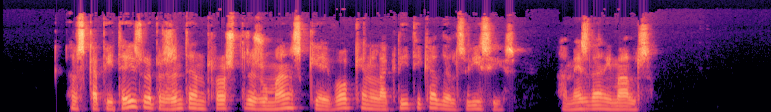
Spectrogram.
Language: Catalan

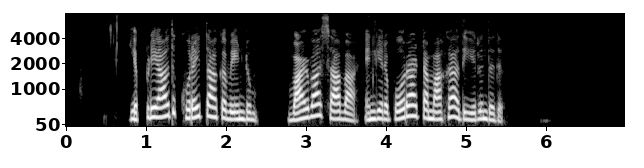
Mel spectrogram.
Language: Tamil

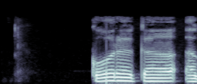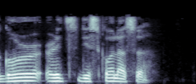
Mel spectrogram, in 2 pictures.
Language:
Kati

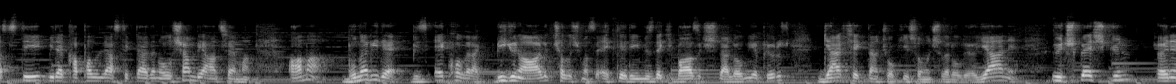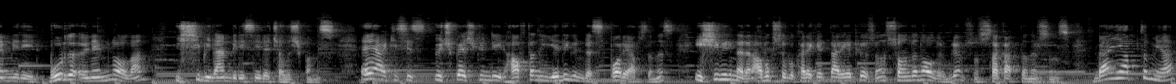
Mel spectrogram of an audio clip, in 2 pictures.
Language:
Turkish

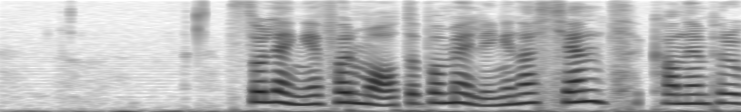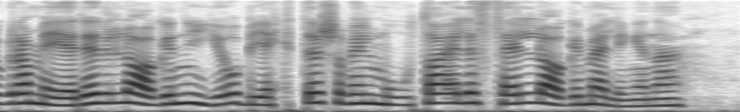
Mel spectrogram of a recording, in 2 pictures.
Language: Norwegian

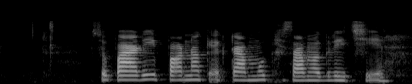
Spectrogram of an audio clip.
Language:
Maithili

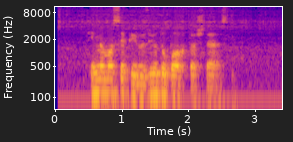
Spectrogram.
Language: Persian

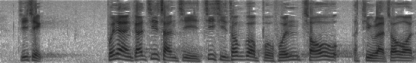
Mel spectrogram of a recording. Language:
Cantonese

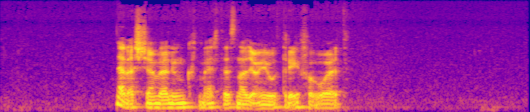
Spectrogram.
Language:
Hungarian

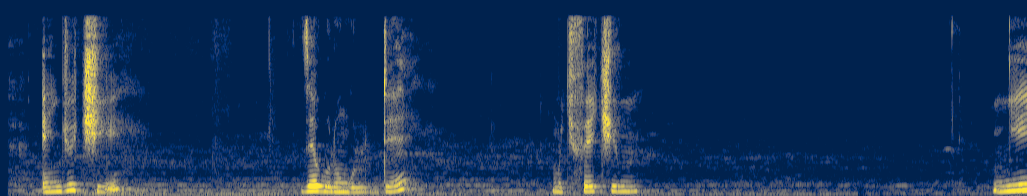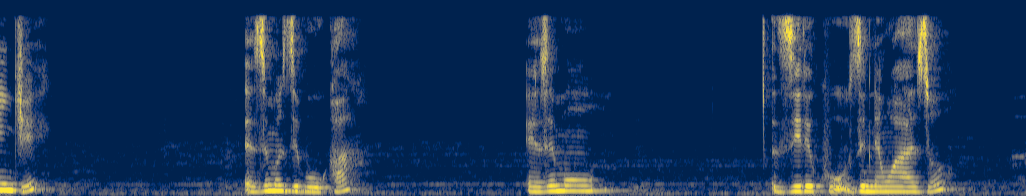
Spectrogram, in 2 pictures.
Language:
Ganda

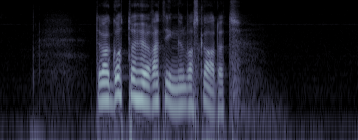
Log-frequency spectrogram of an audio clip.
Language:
Norwegian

